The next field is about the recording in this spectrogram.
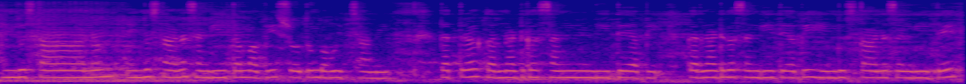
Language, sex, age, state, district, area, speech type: Sanskrit, female, 18-30, Karnataka, Belgaum, urban, spontaneous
